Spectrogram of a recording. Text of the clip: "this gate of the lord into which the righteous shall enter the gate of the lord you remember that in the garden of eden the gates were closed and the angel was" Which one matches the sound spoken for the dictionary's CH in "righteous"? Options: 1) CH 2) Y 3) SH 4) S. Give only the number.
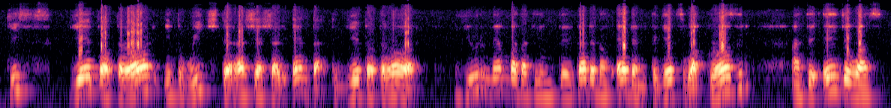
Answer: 3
